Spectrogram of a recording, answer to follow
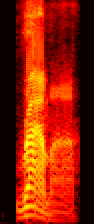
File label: "rammer", British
